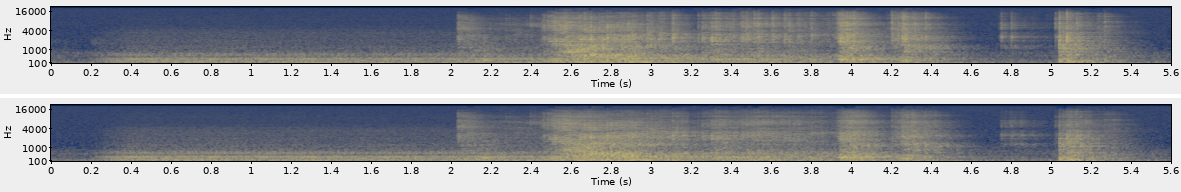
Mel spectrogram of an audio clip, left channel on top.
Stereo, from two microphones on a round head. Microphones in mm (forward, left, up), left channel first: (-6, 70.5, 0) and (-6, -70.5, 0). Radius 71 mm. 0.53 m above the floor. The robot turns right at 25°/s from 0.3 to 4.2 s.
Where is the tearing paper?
Centre (ahead or behind), 8.5 m; by 5.4 s 50° left (ahead or behind), 8.5 m.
